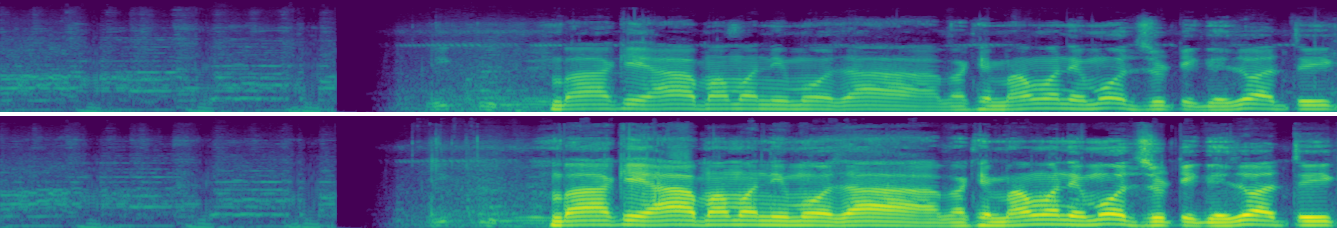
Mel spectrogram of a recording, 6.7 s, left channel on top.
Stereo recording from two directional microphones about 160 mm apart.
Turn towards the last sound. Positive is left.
turn(degrees=-65)  # may be behind; listen again after turning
